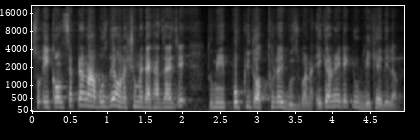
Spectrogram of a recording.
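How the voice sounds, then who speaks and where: A man teaching chemistry in a live online lecture, repeating points, mixing in English terms and urging students to reply quickly. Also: high-pitched. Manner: repetitive, coaxing, mixes English terms into explanations.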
